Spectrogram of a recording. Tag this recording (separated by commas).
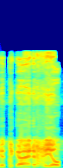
man speaking, Speech, Human voice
